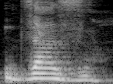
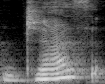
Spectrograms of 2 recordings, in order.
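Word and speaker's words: τζαζ: Le son J n'existe pas en grec. C'est pour ça ici, on prononce tsaï. Tsaï, c'est le T. Et dzaz. Dzaz. On ne prononce pas jazz, on prononce dzaz.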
